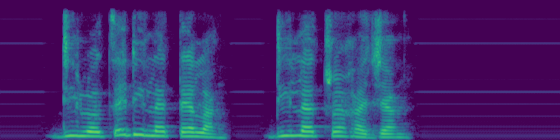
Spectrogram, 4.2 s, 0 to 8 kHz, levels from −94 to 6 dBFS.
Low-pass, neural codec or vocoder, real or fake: 7.2 kHz; vocoder, 22.05 kHz, 80 mel bands, HiFi-GAN; fake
